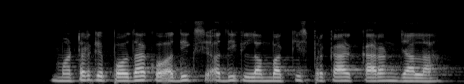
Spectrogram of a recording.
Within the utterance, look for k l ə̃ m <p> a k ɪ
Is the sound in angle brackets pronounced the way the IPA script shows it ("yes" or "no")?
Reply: no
